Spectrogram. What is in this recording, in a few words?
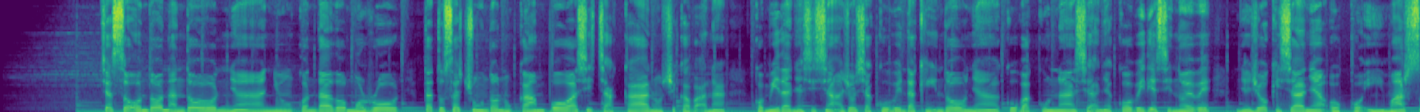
Mixteco Bajo; Morrow; Vaccine Radio Spots; covid19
